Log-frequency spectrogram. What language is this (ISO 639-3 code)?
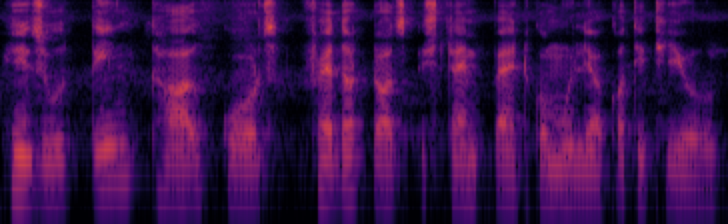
nep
